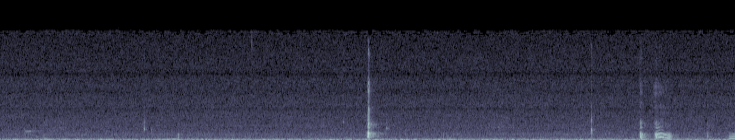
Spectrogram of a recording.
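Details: Two soft, abrupt hiccups a few seconds apart against a quiet room hum; ordinary hiccups.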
